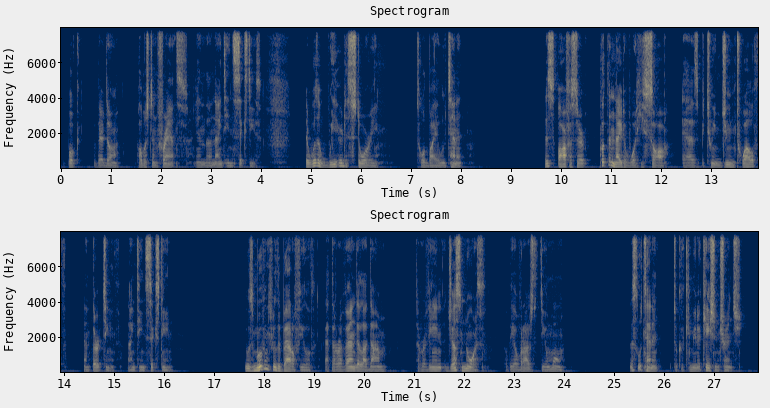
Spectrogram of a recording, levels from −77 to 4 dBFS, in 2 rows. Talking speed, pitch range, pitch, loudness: 130 wpm, 85-100 Hz, 90 Hz, -29 LUFS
